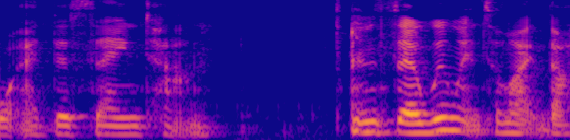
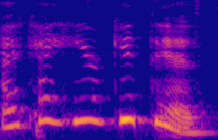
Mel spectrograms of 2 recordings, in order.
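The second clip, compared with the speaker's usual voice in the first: chirpy hand-off; 12 semitones higher than usual. Retold or imitated. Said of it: "And I said".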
